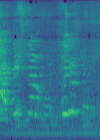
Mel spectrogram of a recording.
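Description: Voices: adults and a child talking and cooing close by.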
